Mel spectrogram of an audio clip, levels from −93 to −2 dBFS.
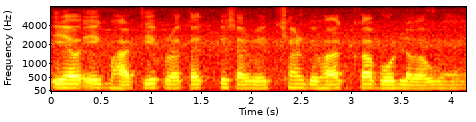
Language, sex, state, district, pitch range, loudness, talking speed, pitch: Hindi, male, Uttar Pradesh, Ghazipur, 120-135 Hz, -21 LUFS, 160 wpm, 125 Hz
